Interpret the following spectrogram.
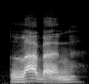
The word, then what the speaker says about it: leaven: Take heed, like, beware of the leaven of the Pharisees and Herod. What? It says, beware of the leaven of the Pharisees and of the leaven of heaven. Herod, leaven of heaven, it rhymes. Leaven.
